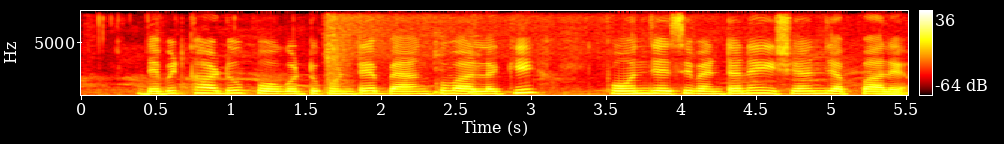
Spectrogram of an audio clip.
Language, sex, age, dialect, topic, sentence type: Telugu, female, 36-40, Telangana, banking, statement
